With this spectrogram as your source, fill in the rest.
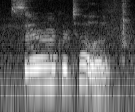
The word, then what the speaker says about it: Sarah Gratella: So, yeah, if you guys need to know, Sarah Gratella is how to pronounce it.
